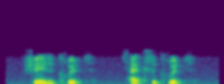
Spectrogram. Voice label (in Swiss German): "schellkrut", alsace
